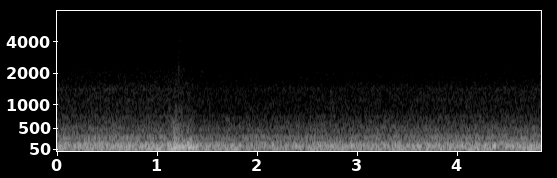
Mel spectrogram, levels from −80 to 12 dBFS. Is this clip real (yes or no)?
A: yes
